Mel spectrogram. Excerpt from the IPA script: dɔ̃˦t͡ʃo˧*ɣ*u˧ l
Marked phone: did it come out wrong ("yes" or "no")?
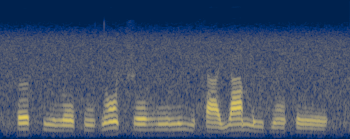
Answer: no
